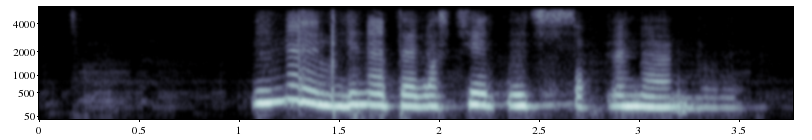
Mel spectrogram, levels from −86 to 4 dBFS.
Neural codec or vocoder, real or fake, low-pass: codec, 16 kHz in and 24 kHz out, 0.6 kbps, FireRedTTS-2 codec; fake; 5.4 kHz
